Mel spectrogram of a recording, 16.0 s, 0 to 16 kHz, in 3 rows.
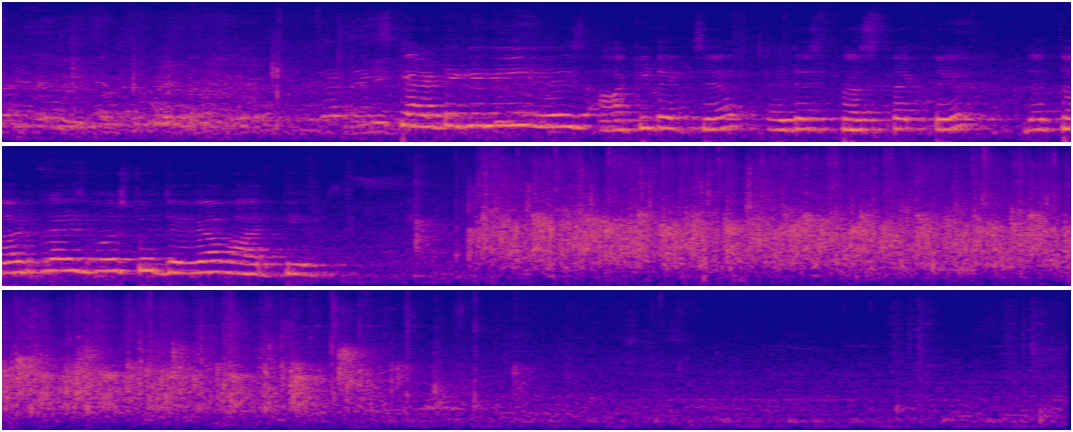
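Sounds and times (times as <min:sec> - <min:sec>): audience applauding: 0:07.4 - 0:13.6.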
